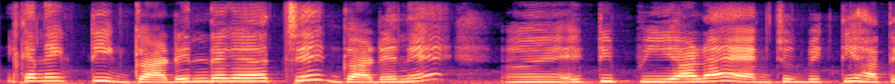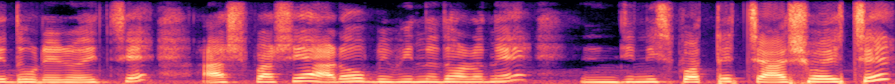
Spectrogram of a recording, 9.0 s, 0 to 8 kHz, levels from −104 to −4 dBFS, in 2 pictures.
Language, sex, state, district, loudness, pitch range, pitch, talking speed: Bengali, female, Jharkhand, Jamtara, -13 LUFS, 240-295 Hz, 255 Hz, 145 wpm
